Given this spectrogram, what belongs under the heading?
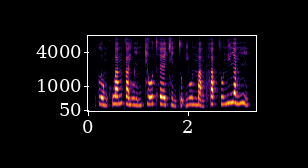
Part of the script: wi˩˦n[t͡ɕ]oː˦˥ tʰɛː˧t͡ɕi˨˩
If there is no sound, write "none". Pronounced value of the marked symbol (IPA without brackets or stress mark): t͡ɕ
